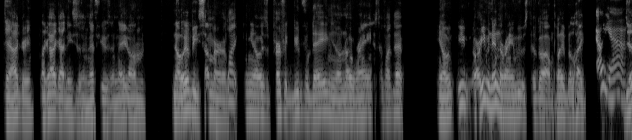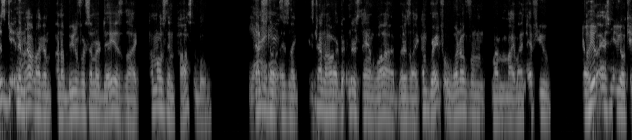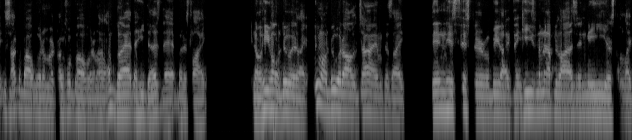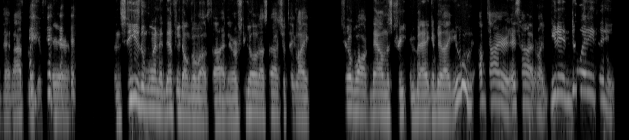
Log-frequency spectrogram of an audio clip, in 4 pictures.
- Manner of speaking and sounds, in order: distorted speech; laughing while speaking: "like"; chuckle
- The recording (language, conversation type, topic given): English, unstructured, Which nearby trail or neighborhood walk do you love recommending, and why should we try it together?
- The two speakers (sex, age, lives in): female, 45-49, United States; male, 30-34, United States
